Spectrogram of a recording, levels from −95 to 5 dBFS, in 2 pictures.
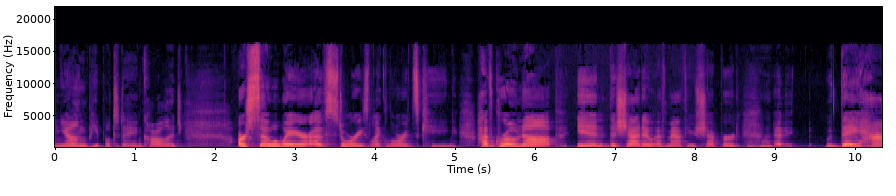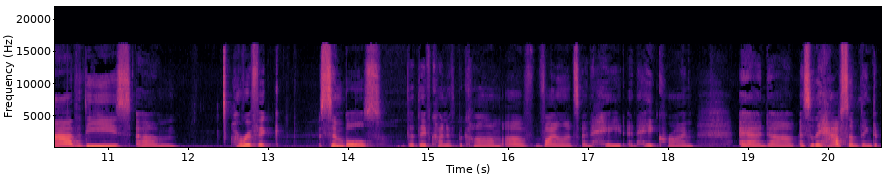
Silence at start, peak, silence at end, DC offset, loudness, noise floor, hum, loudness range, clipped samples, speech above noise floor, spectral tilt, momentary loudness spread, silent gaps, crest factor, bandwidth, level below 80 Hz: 0 s; -12 dBFS; 0 s; under 0.1%; -33 LUFS; -58 dBFS; none; 9 LU; under 0.1%; 25 dB; -4 dB/octave; 16 LU; none; 22 dB; 16 kHz; -60 dBFS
